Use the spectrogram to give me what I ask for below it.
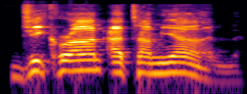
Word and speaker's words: Dikran Atamian: I like your pronunciation, but it's Dikran Atamian. Okay. Tigran Atamian. No, you added the Tigran. Actually, that's the real name. I was saying Dikran Atamian, but it's an Americanization of the Tigran Adamian with like a D.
